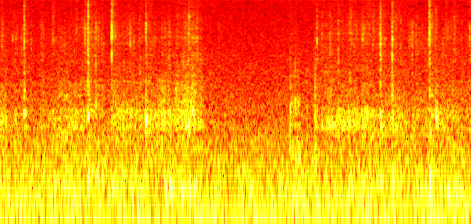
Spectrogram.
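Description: Fingertips tap out two-handed typing on the plastic keys of an old, open, dark grey plastic laptop. Quiet, short, clicky taps with bright edges land at an irregular pace over a steady low rumble and a faint midrange hum.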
